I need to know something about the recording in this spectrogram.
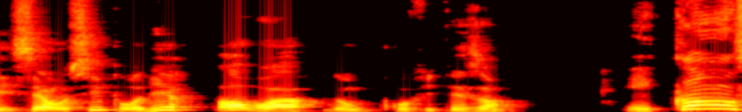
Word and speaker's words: au revoir: Et pour la prononciation, en général, on ne dit pas au revoir, on dit plutôt au revoir.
